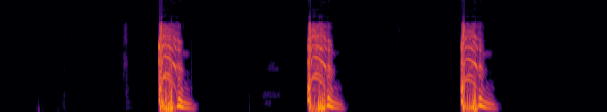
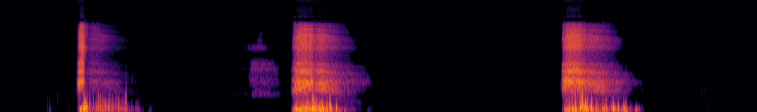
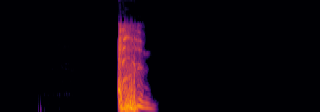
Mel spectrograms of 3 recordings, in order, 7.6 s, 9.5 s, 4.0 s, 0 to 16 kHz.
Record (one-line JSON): {"three_cough_length": "7.6 s", "three_cough_amplitude": 32768, "three_cough_signal_mean_std_ratio": 0.3, "exhalation_length": "9.5 s", "exhalation_amplitude": 30761, "exhalation_signal_mean_std_ratio": 0.3, "cough_length": "4.0 s", "cough_amplitude": 30547, "cough_signal_mean_std_ratio": 0.24, "survey_phase": "beta (2021-08-13 to 2022-03-07)", "age": "45-64", "gender": "Female", "wearing_mask": "No", "symptom_none": true, "smoker_status": "Never smoked", "respiratory_condition_asthma": false, "respiratory_condition_other": false, "recruitment_source": "REACT", "submission_delay": "1 day", "covid_test_result": "Negative", "covid_test_method": "RT-qPCR"}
